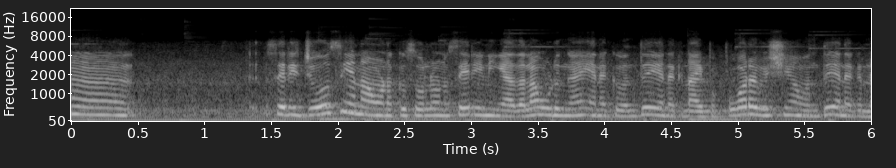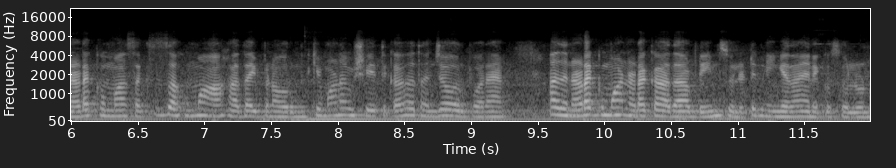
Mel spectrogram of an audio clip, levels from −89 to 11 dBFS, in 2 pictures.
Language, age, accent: Tamil, 20-39, native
